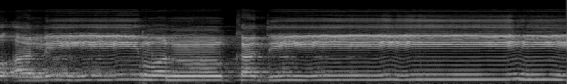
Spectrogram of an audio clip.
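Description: A man's voice chanting a melodic religious recitation through a microphone, in long held notes that waver in pitch. There is a short pause for breath just before two seconds in.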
